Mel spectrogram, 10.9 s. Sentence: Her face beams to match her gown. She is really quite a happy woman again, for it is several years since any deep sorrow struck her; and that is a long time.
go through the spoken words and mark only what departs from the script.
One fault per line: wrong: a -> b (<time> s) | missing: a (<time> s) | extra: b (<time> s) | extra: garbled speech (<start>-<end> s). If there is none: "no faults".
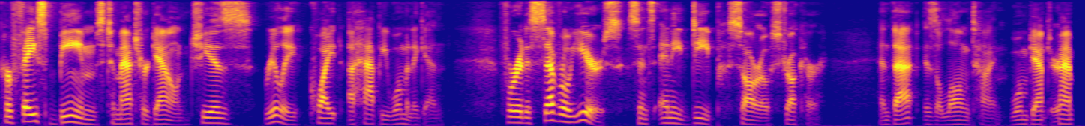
extra: garbled speech (10.1-10.7 s)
